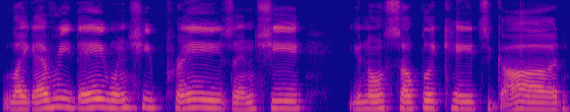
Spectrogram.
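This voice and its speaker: A young man from Guatemala speaks to his viewers in an unhurried, reflective personal monologue. His voice is smooth and clear and sits a little high, and he fills his pauses with um and like. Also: flat delivery. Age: young adult. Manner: reflective, lots of fillers like um and like. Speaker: vlogger.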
